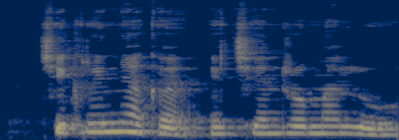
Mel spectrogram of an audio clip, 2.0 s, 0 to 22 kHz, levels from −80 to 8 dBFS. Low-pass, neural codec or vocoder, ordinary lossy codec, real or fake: none; none; none; real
